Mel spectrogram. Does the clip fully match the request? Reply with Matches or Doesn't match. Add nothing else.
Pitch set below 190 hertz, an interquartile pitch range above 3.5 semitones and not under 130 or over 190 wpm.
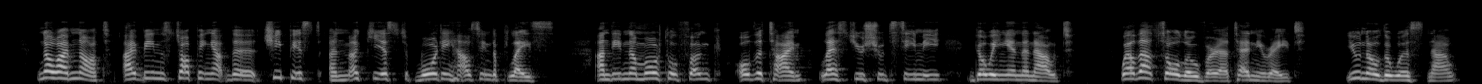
Doesn't match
